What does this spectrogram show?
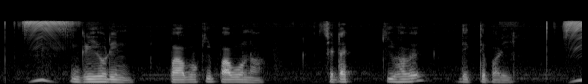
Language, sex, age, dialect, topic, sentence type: Bengali, male, 25-30, Standard Colloquial, banking, question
